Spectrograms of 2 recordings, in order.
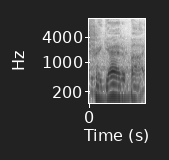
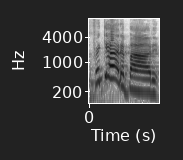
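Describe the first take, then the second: First: It is said in an upset, gloomy tone. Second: It is said in a pleased, upbeat tone. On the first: The news is bad. "Bad news" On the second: The news is good. "Good news"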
